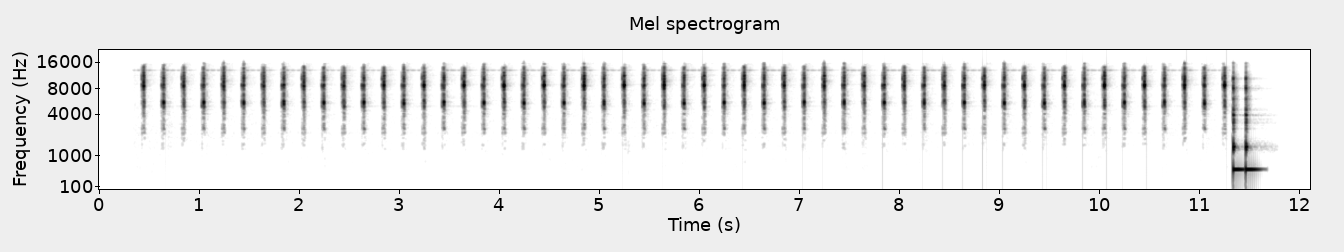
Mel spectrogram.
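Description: Countdown-timer ticking sound effect, quick even ticks at about five a second, marking the time allowed to write an answer. It ends near the close with a brief low tone.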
